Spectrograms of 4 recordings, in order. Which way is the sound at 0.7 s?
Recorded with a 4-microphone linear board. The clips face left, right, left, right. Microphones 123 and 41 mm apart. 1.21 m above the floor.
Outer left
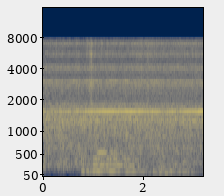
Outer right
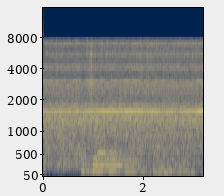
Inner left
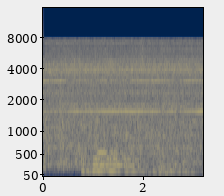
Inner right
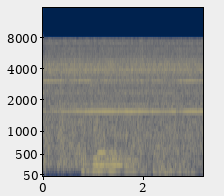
5° right (ahead or behind).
